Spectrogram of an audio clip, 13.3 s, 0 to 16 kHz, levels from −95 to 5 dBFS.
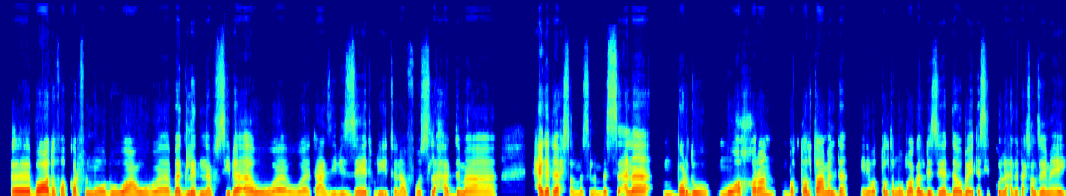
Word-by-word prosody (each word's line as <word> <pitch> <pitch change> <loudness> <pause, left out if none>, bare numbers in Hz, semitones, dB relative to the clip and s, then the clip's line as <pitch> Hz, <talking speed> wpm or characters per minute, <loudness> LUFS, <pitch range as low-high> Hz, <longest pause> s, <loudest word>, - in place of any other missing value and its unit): آآ، 185 -1 +7
باقعد 200 +4 +8
أفكر 210 +1 -1
في 200 - -22
الموضوع، 185 +4 +1
وباجلد 175 0 0
نفسي 185 +2 -3
بقى 195 +1 +3
و 180 -4 0
وتعذيب 160 +2 -5
الذات 185 +3 -2
وضيق 175 +1 -5
تنفُّس 205 +7 -7
لحد 190 -1 -3
ما 150 -4 -2 0.4
حاجة 200 0 +4
تحصل 195 -5 -1
مثلًا، 160 +1 -9
بس 165 -1 -6
أنا 240 +1 +2 0.2
برضه 175 +1 +1
مؤخرًا 230 +7 +1
بطلت 185 +6 -2
أعمل 205 -2 +4
ده 200 +7 -4
يعني 170 0 -5
بطلت 195 +6 -3
موضوع 185 0 0
جلد 190 0 0
الذات 180 +1 0
ده 205 +3 +1
وبقيت 210 - 0
أسيب 420 - -10
كل 210 -1 -1
حاجة 205 0 -5
تحصل 210 -1 -4
زي 185 0 -1
ما 175 - -2
هي. 155 -3 -1
185 Hz, 175 wpm, -19 LUFS, 170-205 Hz, 0.4 s, باقعد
